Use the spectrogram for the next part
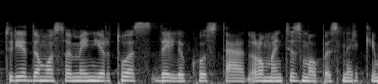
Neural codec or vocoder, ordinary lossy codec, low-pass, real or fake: codec, 16 kHz, 2 kbps, X-Codec, HuBERT features, trained on LibriSpeech; MP3, 48 kbps; 7.2 kHz; fake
